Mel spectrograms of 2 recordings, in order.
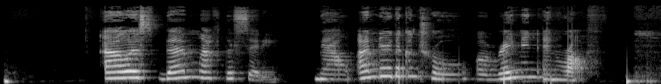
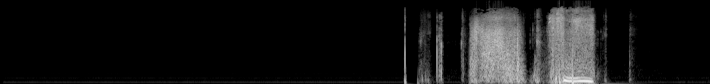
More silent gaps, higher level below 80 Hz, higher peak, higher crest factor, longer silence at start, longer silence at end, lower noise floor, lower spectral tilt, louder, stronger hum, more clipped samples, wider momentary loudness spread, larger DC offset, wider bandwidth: neither; second, -52 dBFS vs -36 dBFS; about the same, 0 dBFS vs 0 dBFS; about the same, 18 dB vs 16 dB; second, 0.05 s vs 4.35 s; second, 0.05 s vs 1.15 s; about the same, -63 dBFS vs -66 dBFS; about the same, -4 dB/octave vs -3.5 dB/octave; second, -18 LUFS vs -9 LUFS; neither; neither; second, 17 LU vs 22 LU; neither; about the same, 17 kHz vs 16.5 kHz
